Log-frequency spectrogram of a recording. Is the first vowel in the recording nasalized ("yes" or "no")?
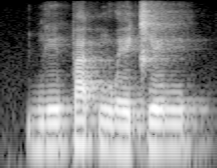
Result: yes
